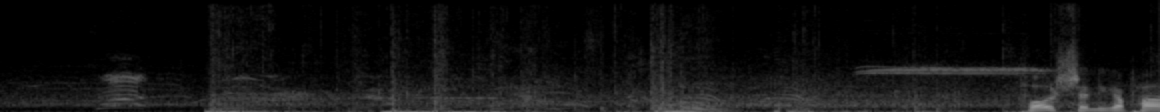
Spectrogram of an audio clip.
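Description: Football players collide with thudding impacts.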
